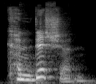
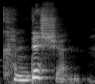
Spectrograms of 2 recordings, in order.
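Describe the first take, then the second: The two takes are said the same way.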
